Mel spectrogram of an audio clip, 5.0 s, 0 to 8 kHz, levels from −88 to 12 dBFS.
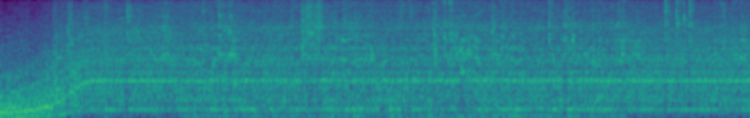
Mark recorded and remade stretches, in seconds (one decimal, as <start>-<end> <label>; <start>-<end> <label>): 0.0-1.2 recorded; 1.2-4.2 remade; 4.2-5.0 recorded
